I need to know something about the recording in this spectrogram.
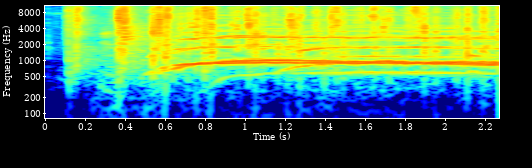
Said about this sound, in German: Großer Jubel, als Jens Söring am Mittag in Frankfurt vor die Mikrofone tritt.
